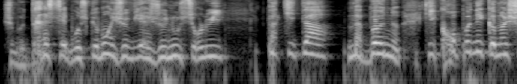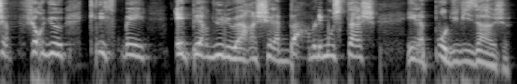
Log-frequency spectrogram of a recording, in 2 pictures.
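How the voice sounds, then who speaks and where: A man reading a story aloud as narrator in an expressive, dramatic way. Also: high-pitched, moderate pace.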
